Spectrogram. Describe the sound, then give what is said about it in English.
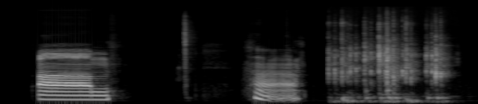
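Rapid clatter of keys on a computer keyboard for about two seconds, preceded by a couple of brief voiced sounds and a single sharp click. “My typing is not being cooperative.”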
